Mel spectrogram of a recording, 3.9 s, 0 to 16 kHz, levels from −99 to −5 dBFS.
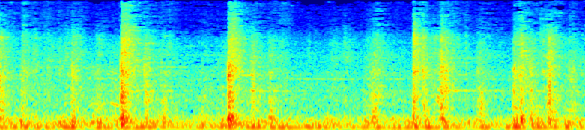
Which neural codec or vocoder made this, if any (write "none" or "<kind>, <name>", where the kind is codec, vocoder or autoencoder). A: none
